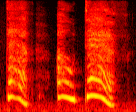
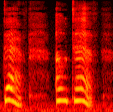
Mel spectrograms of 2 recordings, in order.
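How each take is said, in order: First: It is hollered loud and bold. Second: It is called in a weak, feeble voice.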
